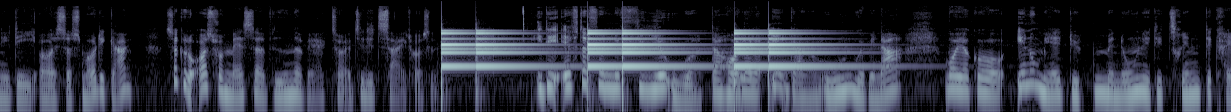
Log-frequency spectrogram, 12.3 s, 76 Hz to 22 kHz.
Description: Ship's bell, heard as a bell, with speech in Danish. 6. Six half-hours of the watch have passed.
